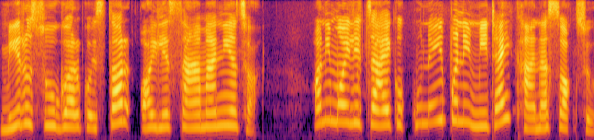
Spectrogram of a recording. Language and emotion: Nepali, happy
